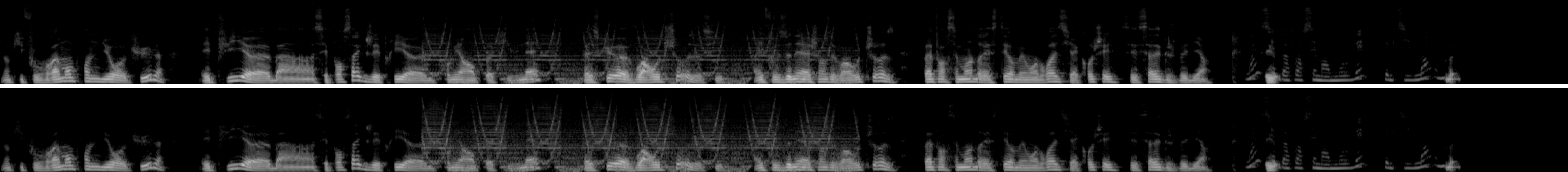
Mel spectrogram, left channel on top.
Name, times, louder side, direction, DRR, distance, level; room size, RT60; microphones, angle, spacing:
voice 1, 0.0-1.7 2.0-5.4 5.8-7.3 7.5-8.9 9.2-12.1 12.7-12.8 14.5-14.6, left 3 dB, 45° left, 0.5 m, -29 dB
sound 1, 4.2-8.6, right 2 dB, 40° right, 2.7 m, -43 dB
voice 2, 12.5-14.5, left 1 dB, 15° left, 2.4 m, -48 dB
head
